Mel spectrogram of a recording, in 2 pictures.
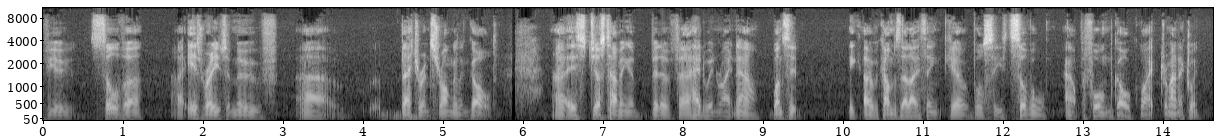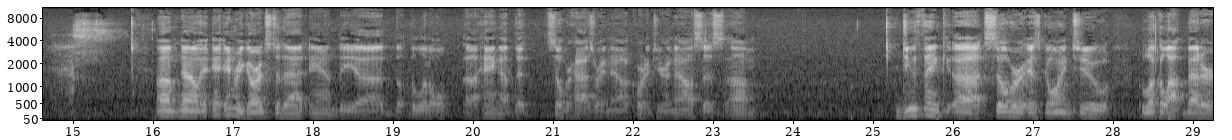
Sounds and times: Speech: 0.0s - 5.7s, 6.3s - 9.5s, 10.1s - 23.6s, 25.2s - 29.2s.

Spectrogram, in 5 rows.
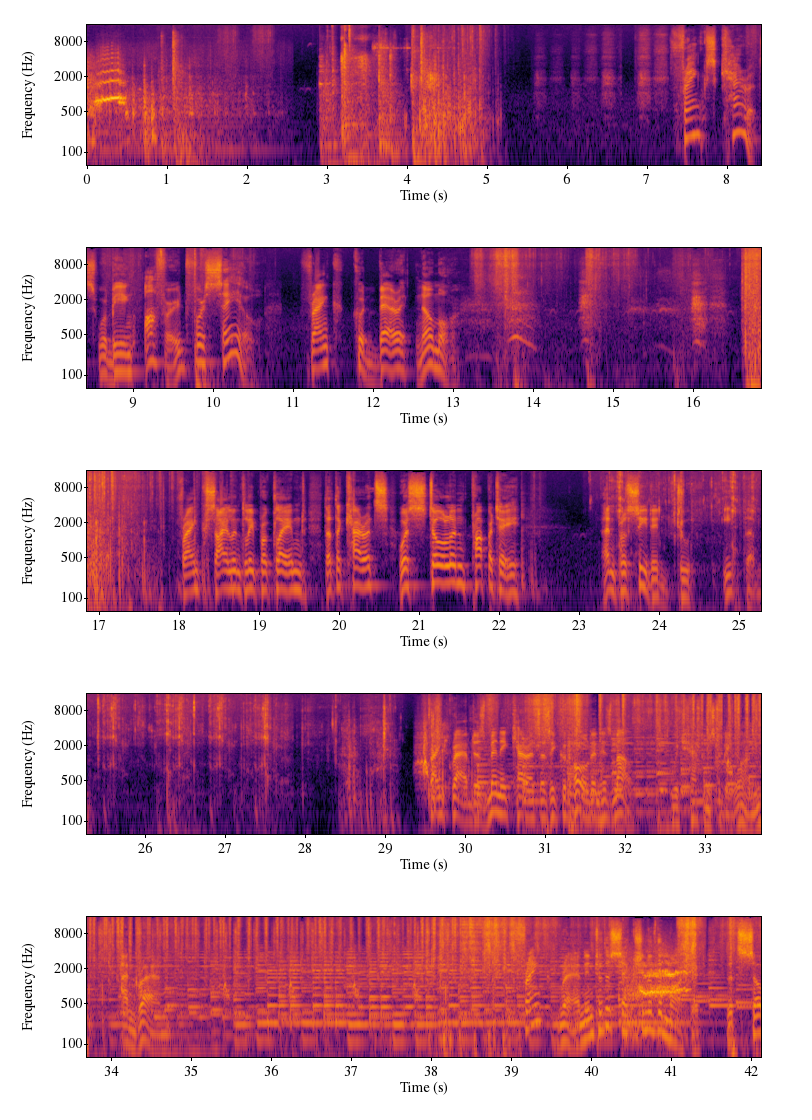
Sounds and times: Speech: 7.4s - 10.6s, 11.2s - 13.1s, 18.0s - 22.3s, 23.3s - 25.3s, 29.5s - 34.8s, 39.1s - 42.1s
Music: 30.1s - 42.1s.

